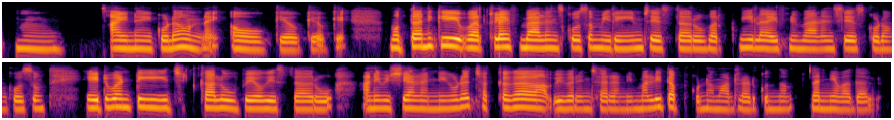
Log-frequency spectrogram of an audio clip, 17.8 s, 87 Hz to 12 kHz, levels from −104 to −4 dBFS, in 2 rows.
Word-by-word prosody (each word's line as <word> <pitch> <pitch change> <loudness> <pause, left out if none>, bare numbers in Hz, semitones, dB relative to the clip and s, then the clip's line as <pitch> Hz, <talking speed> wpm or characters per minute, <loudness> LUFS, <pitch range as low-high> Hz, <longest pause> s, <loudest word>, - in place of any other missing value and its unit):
హ్మ్. 200 -2 -6 0.6
అయినయి 205 -1 +1
కూడా 205 +2 +2
ఉన్నాయి. 215 +5 -3 0.2
ఓకె. 185 -1 -3
ఓకె. 175 - -7
ఓకె. - - -6 0.5
మొత్తానికి 240 +5 +5 0.2
వర్క్ 220 +4 +5
లైఫ్ 235 -2 +6
బ్యాలెన్స్ 215 -1 +4
కోసం 220 +1 0
మీరు 210 0 -1
ఏం 210 +1 -3
చేస్తారు? 200 -1 0
వర్క్‌ని, 225 +3 -4
లైఫ్‌ని 205 +1 -2
బ్యాలెన్స్ 200 0 -4
చేసుకోవడం 195 -1 -3
కోసం 195 +2 -3 0.6
ఎటువంటి 235 0 +3 0.3
చిట్కాలు 220 -1 +1
ఉపయోగిస్తారు, 195 -1 -1 0.4
అనే 210 0 -1
విషయాలన్నీ 205 +1 -1
గూడా 240 +4 +1
చక్కగా 225 +1 +1 0.3
వివరించారండి. 195 -1 -6
మళ్ళీ 225 +3 +1
తప్పకుండా 200 -3 -5
మాట్లాడుకుందాం. 195 0 -9 0.3
ధన్యవాదాలు. 190 -2 -6
205 Hz, 110 wpm, -24 LUFS, 195-215 Hz, 0.6 s, లైఫ్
